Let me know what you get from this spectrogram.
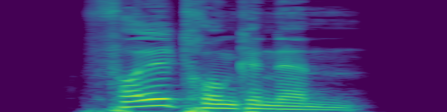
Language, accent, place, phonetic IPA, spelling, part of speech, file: German, Germany, Berlin, [ˈfɔlˌtʁʊŋkənəm], volltrunkenem, adjective, De-volltrunkenem.ogg
- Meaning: strong dative masculine/neuter singular of volltrunken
